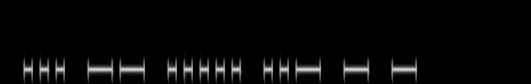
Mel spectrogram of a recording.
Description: Morse code, heard as a keyed tone, about 15 wpm, 700 Hz. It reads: SM5UTT
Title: DXCC-100 Call Signs - 6 Characters - 15wpm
